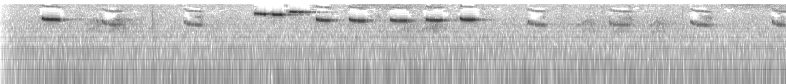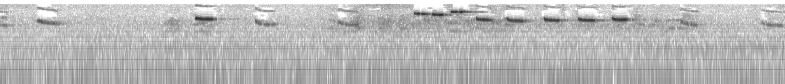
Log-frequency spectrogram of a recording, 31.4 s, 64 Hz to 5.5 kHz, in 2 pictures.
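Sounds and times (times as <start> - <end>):
uirapuru-veado calling: 0.7 - 3.0, 3.6 - 17.3, 19.0 - 21.4, 22.2 - 30.0, 30.9 - 31.4.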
